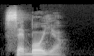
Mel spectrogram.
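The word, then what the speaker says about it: cebolla: V momentě, když tam bude E a I, třeba CE eh, nebo CI, tak budeme vyslovat právě trošičku jinak to C. A ne jako K, ale jako, tušíte, jako S. Třeba slovo seboja. Seboja. Seboja znamená cibule. A píše se C, C, E, B, O, L, L, A seboja, cibule, seboja.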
